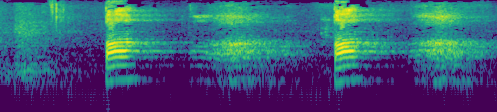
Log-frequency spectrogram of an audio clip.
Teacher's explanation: كيف نشأت هذه الألف؟ بتطويل قا بمقدار قا أخرى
